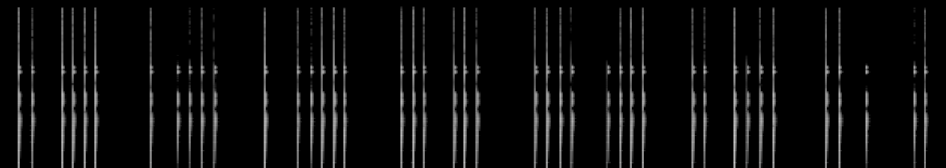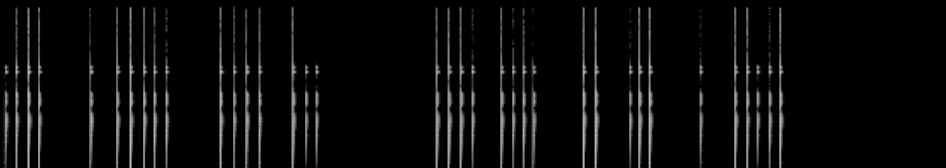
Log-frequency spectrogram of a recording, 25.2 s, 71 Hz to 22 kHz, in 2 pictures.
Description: Tap code, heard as taps on a table, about 6 knocks a second. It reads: IDENTIFIES THE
